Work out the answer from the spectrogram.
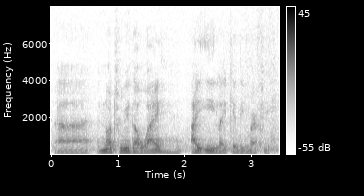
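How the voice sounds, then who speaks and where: A middle-aged man with a Kenyan accent talks about himself in an interview, his voice very low. He pauses often with fillers and restarts his sentences, chuckling a little at himself. A faint hum of noise sits under the recording. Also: a little mellow, muffled recording. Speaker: fintech executive. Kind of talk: self-introduction in an interview.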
